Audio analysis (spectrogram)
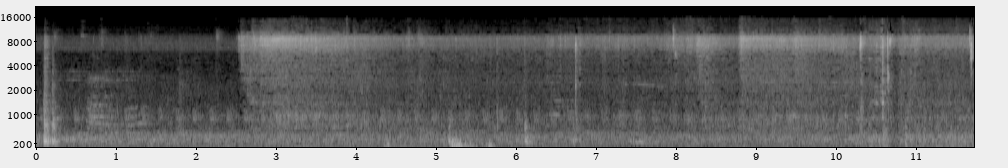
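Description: Steady bright sizzling hiss of Mysore bondas frying in hot oil, starting abruptly and continuing evenly with small crackles and pops, close and fairly loud.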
